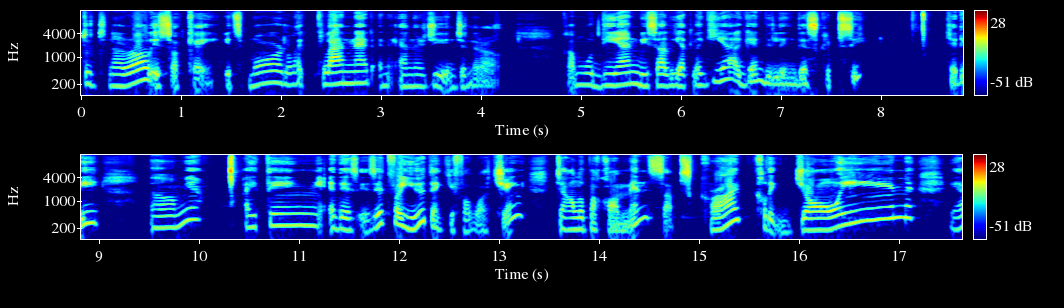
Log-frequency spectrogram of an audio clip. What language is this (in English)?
Indonesian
